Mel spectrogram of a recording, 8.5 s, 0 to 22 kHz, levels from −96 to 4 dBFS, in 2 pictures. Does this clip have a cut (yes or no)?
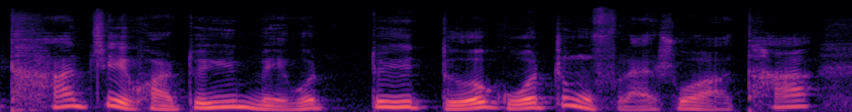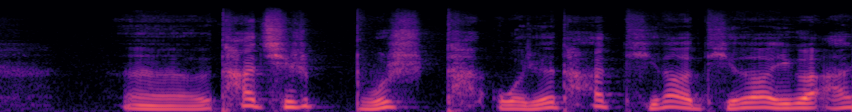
no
